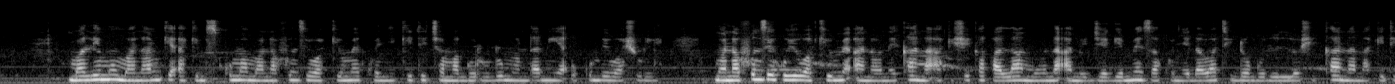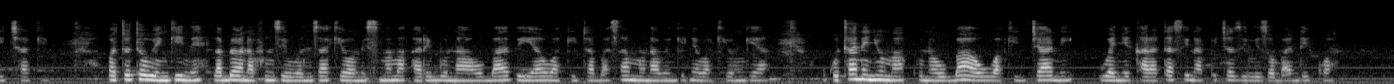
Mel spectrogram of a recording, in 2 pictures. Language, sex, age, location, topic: Swahili, female, 36-49, Nairobi, education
